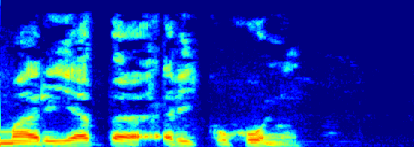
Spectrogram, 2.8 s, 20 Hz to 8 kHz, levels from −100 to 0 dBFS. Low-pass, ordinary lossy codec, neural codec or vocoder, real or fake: 7.2 kHz; MP3, 64 kbps; none; real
